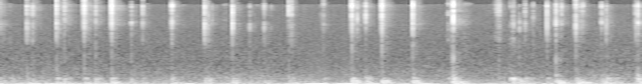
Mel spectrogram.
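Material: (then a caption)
Metal. A small wire champagne cork cage (muselet) with a round metal cap is held in the fingers while long nails tap and scratch the cap. It produces a quiet, rapid, uneven series of sharp, bright metallic clicks and ticks over soft low thuds. Each tap dies away almost instantly.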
